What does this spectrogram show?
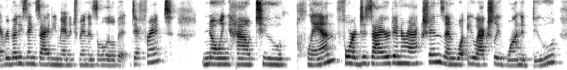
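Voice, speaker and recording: A woman's fairly high voice with ordinary pitch variation and hardly any pauses. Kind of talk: webinar presentation. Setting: online webinar. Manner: fast.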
